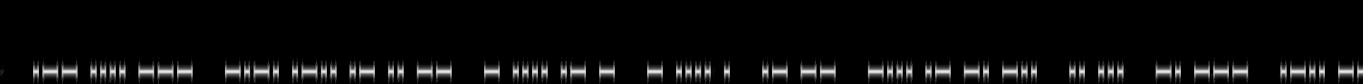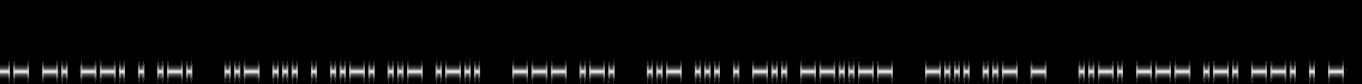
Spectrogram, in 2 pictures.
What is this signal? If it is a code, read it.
Morse code, heard as a keyed tone, about 25 wpm, 600 Hz. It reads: WHO CLAIM THAT THE AM BAND IS NO LONGER USEFUL OR USED, BUT FORGET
